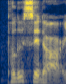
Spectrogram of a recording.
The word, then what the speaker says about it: Pellucidar: Pellucidar, yeah. It's a... Pellucidar. Okay, so it's a soft C. C. And you have the yeah. Soft in the key of soft.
